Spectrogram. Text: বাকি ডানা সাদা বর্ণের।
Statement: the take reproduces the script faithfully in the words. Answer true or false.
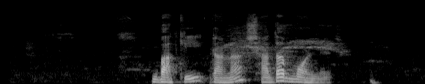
true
